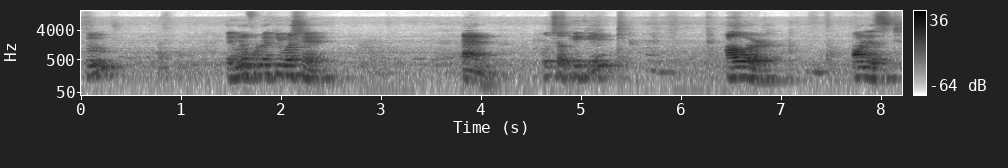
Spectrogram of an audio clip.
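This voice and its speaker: A man's voice: on the high side, animated, extremely slow, pauses often, dark tone, distant mic, slight background noise. A male teacher, quizzing his students with repeated questions during a grammar lesson. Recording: very echoey room, voice from afar.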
